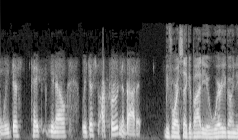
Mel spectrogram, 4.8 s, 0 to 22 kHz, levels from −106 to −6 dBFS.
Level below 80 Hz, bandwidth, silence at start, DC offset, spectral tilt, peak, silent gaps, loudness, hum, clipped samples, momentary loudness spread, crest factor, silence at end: -48 dBFS; 10.5 kHz; 0 s; under 0.1%; -6.5 dB/octave; -2 dBFS; none; -18 LUFS; none; under 0.1%; 7 LU; 16 dB; 0 s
